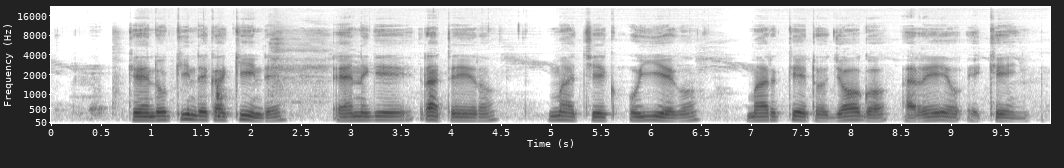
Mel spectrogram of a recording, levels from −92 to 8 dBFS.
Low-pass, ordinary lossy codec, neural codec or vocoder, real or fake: none; none; none; real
